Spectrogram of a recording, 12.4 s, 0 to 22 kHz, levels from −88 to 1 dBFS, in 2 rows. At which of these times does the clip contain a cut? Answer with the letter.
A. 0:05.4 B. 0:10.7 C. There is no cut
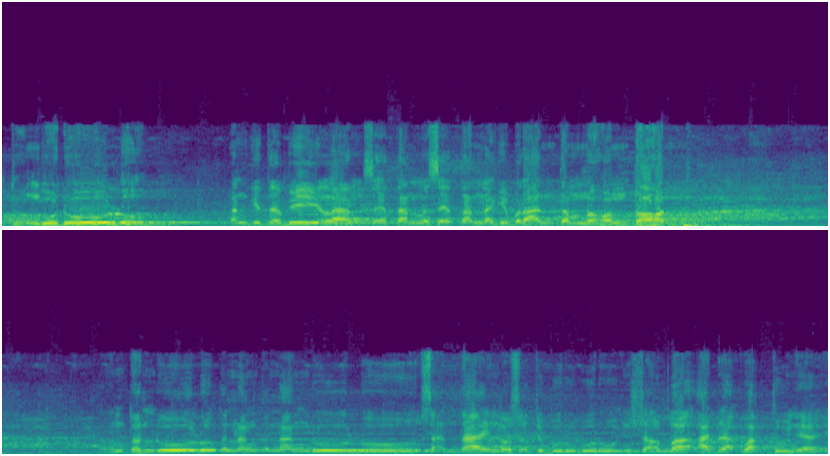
C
